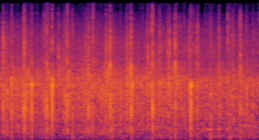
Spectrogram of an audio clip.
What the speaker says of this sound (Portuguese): Uma salva de palmas, então, doutor Roque.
